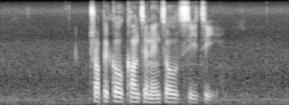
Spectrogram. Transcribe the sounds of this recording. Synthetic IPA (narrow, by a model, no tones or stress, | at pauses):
tʰɹɔpɪkəlkʰɔ̃ntinɛ̃ntəlsitʰḭ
